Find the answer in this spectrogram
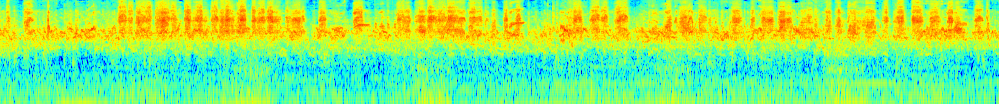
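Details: Budgies of an Australian aviary colony chatter in a thick, high twittering mass, swelling and dipping slightly in loudness.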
